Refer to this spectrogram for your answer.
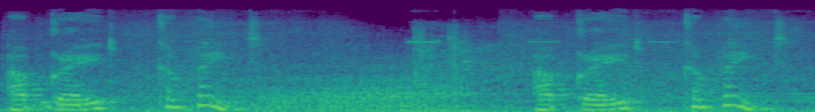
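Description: A woman voicing a calm, formal announcer giving clipped status alerts in a strategy game. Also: medium pitch, takes it slowly, heavy background noise. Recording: loud game music behind. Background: loud game music.

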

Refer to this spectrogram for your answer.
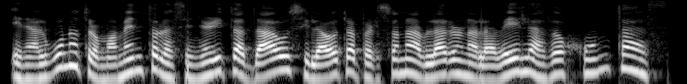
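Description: Formal male interrogator, measured and patient; woman audiobook reader doing him. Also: fairly low pitch, darkish tone, lightly acted. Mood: probing. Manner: slow, formal, questioning. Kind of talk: audiobook character reading.

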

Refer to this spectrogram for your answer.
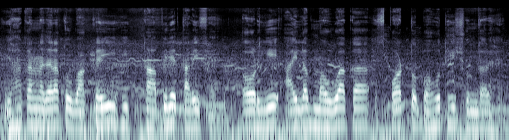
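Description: A man's voice: medium pitch, level tone, measured pace, music in the background. A man narrating a casual travel vlog at a riverside picnic spot, talking to viewers like friends. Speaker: travel vlogger.

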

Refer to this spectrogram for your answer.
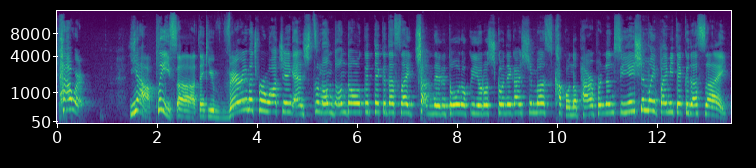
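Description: A woman teaching English pronunciation in a video lesson, upbeat, drilling phrases slowly and mixing Japanese with English. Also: sits high.

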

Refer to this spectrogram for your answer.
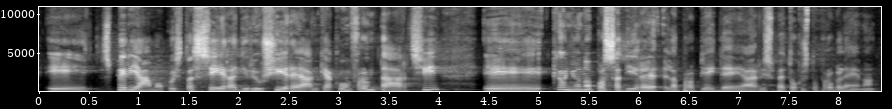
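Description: A woman's voice: medium pitch, steady tone, moderate pace. A woman organizer giving a short welcome speech, nervous and unused to speaking on stage. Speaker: event organizer. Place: theatre stage before a large audience. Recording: long theatre reverb.

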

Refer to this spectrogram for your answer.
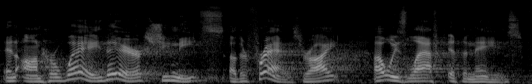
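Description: A middle-aged male pastor preaching a sermon in a relaxed, conversational way, often restarting phrases and inviting the congregation to answer. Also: a little high, unhurried, in a large hall. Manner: conversational, self-correcting, asks congregation to respond. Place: church sanctuary.

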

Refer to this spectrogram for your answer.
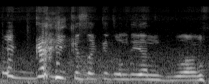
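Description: A gaming partner with a Cebuano accent, bantering excitedly and laughing often during a match. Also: mid-range voice, moderate pace, a crowd in the background.

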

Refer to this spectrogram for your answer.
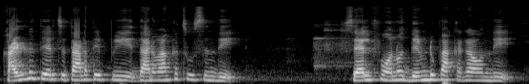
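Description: A woman narrating a family audio novel in a steady, expressive storytelling manner. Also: mid-range voice, moderate pace.

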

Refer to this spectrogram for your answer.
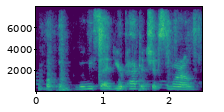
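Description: A woman's voice: fairly high pitch, flat delivery, normal speed, gravelly, warm tone, soft background music, low-quality recording. A woman co-hosting a live auction stream, reading out viewer comments and greeting people by name. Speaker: auction co-host. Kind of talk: casual live-stream chat.

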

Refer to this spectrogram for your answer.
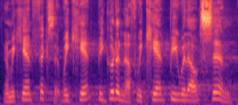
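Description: An older man preaching a sermon from a pulpit, dramatic, moving from loud cries to hushed whispers. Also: high voice, animated, a little fast. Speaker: pastor. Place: large church sanctuary, standing at a pulpit. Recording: long church reverb, faint room hum.

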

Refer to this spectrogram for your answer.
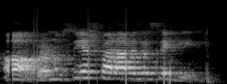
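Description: Her high, expressive voice has a fairly bright tone and a moderate pace as she patiently leads children through a live online Portuguese lesson. The Brazilian teacher reads word lists and quizzes the class, captured in an echoey room on dull, faintly noisy lo-fi audio.

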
